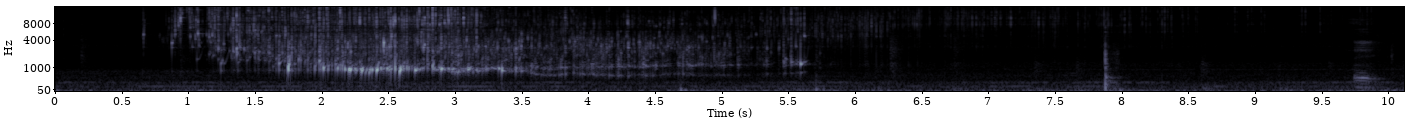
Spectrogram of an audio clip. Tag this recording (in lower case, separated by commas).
liquid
